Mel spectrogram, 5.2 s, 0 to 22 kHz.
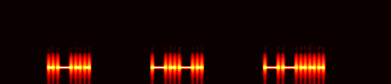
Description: Morse code, heard as a keyed tone, about 20 wpm, spaced as for 8 wpm, 700 Hz. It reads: LC7
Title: 166 Lesson 27e - Number 7 - Three Characters 20wpm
